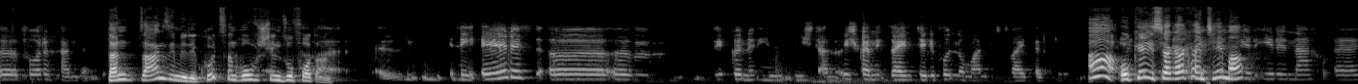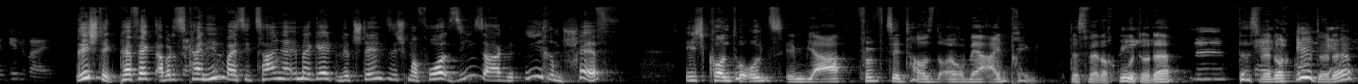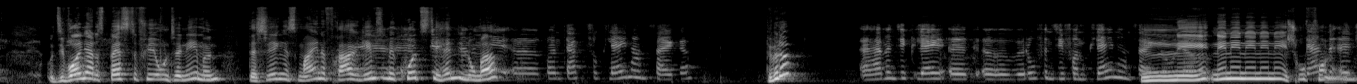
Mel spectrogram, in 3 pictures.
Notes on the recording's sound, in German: Live-Telefonie | Uncut. Aus 5 Cold Calls einen Termin vereinbart.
